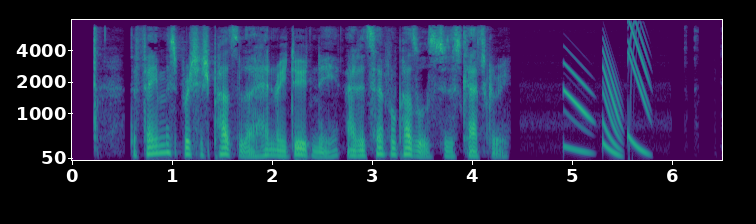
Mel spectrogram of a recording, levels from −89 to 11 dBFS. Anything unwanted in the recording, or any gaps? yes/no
yes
